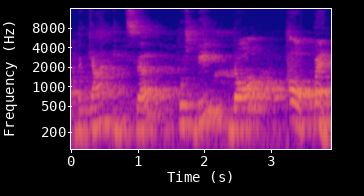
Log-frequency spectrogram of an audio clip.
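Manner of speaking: slow, word-group by word-group; slow repetition. Shown as a demonstration. Teacher repeating a grammar example to pupils, slow dictation pace. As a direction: dictate it slowly with small breaks.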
